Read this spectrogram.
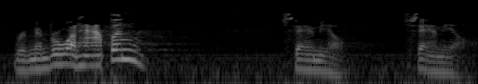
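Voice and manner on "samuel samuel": soft divine call. Acted. God calling the boy Samuel.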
